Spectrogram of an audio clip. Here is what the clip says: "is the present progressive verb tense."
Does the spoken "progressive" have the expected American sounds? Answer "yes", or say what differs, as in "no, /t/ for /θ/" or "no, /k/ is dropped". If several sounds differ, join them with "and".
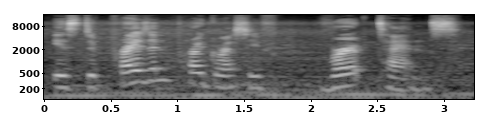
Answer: yes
